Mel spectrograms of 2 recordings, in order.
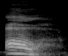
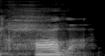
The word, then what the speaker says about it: hour: Our. It's not Hava. It's Ava because H is silent, so it starts.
